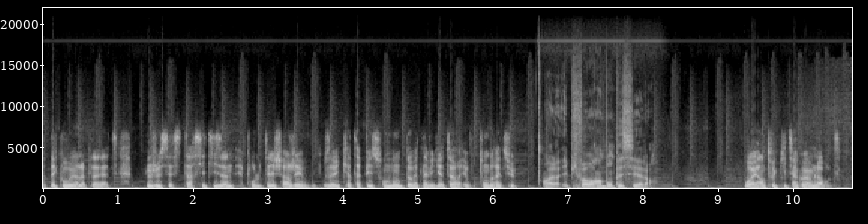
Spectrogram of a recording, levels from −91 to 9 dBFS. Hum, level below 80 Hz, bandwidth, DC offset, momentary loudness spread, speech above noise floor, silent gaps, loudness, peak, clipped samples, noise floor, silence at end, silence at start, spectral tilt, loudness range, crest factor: none; -40 dBFS; 19 kHz; under 0.1%; 7 LU; 22 dB; none; -17 LUFS; -4 dBFS; under 0.1%; -39 dBFS; 0.05 s; 0 s; -5 dB/octave; 3 LU; 14 dB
